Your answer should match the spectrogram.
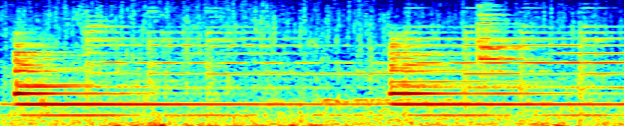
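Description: A large church bell at San Roque tolls twice, rung to warn fishermen that a whale has been spotted; each strike rings out loud with a long, shimmering metallic hum that lingers and overlaps between the strokes, with no voices present.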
